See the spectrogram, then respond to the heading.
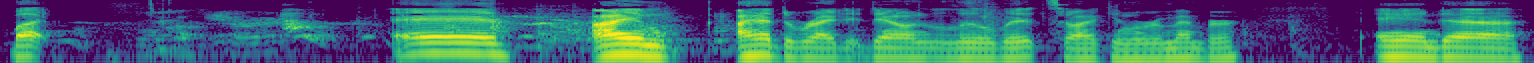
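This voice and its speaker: A young man introducing himself from a coffeehouse stage before playing, talking in a shy, halting way full of fillers. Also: medium pitch, fairly even intonation, pushed and bright, slight background noise. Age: young adult. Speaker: open mic performer. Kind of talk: casual stage patter. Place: small coffeehouse stage, indoors. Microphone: stage mic, picked up by a room camera.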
